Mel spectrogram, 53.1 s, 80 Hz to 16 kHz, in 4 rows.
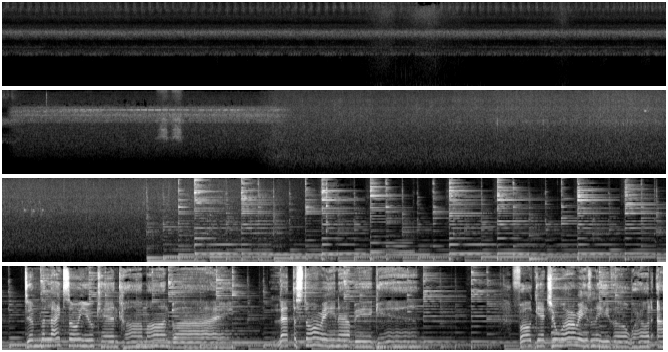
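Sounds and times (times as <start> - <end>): insects chirring: 0.0 - 53.0
steady hiss: 7.0 - 9.8, 10.8 - 11.5, 13.3 - 34.5
low rustles: 7.2 - 9.8, 10.9 - 11.4
strummed acoustic guitar: 29.5 - 53.0.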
